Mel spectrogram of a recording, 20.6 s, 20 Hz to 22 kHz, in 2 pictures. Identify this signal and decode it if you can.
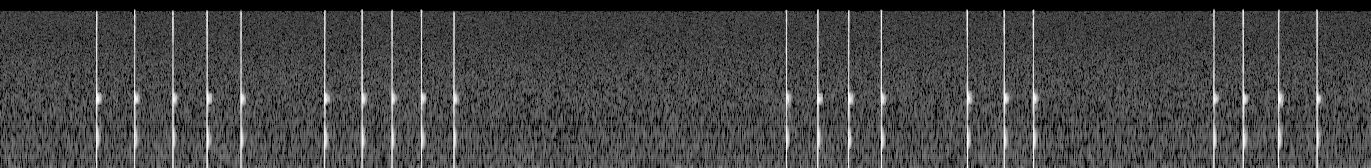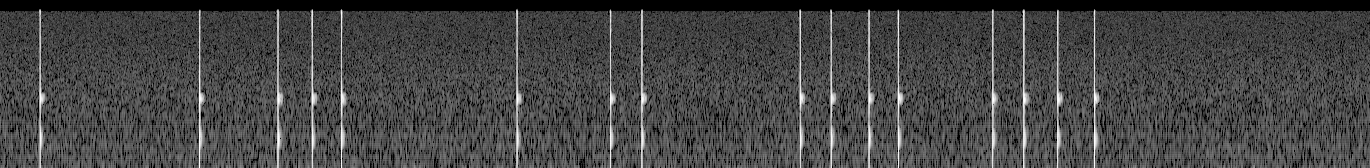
Tap code, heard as taps on a table, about 4 knocks a second. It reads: Z SQCBT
